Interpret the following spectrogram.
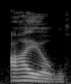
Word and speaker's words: aisle: it rhymes okay and the other one is aisle it's a small island so island is a silent s and so I own that's also a silent s yeah okay sorry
